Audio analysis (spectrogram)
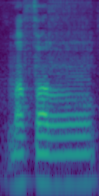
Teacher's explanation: See, ra had a pesh and with a tajdeed. So now you prolong the sound of the ra.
